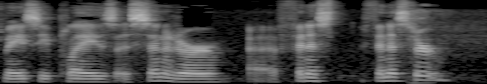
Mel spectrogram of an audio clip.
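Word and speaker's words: Finistirre: plays a senator finished Finister it rhymes with sinister because who's campaigning against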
